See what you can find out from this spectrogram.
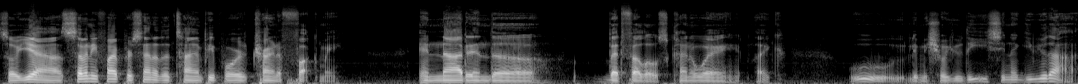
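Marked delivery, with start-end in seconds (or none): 8.5-10.8 put-on French accent. Joking about people who try to seduce: put-on french accent. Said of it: "French has to be always the go-to accent".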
